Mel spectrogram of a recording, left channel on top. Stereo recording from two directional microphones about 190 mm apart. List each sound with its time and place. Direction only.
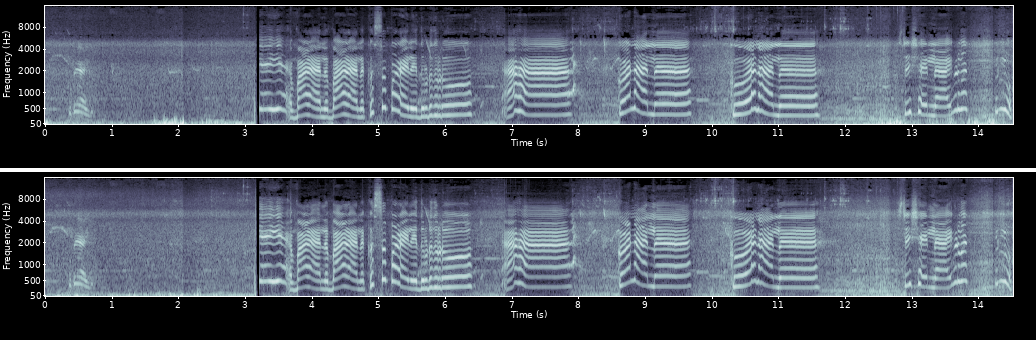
0.4 s speech: 10° left (ahead or behind)
3.2 s speech: centre (ahead or behind)
6.9 s babbling: centre (ahead or behind)
8.5 s a sound: 10° left (ahead or behind)
10.2 s speech: 20° left (ahead or behind)
12.7 s speech: 15° left (ahead or behind)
